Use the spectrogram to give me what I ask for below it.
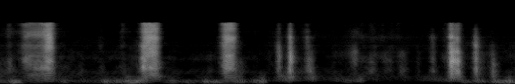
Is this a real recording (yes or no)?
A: no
